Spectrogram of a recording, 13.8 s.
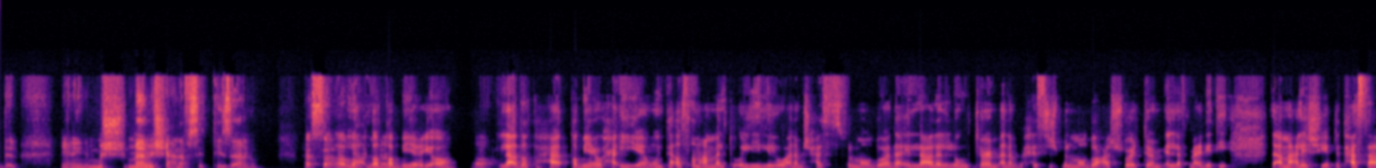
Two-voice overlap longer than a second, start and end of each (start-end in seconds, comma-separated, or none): none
